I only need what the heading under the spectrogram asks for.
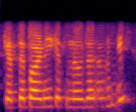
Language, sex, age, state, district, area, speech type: Odia, female, 45-60, Odisha, Gajapati, rural, conversation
